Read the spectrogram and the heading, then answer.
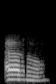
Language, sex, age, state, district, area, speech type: Bodo, female, 30-45, Assam, Kokrajhar, rural, conversation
